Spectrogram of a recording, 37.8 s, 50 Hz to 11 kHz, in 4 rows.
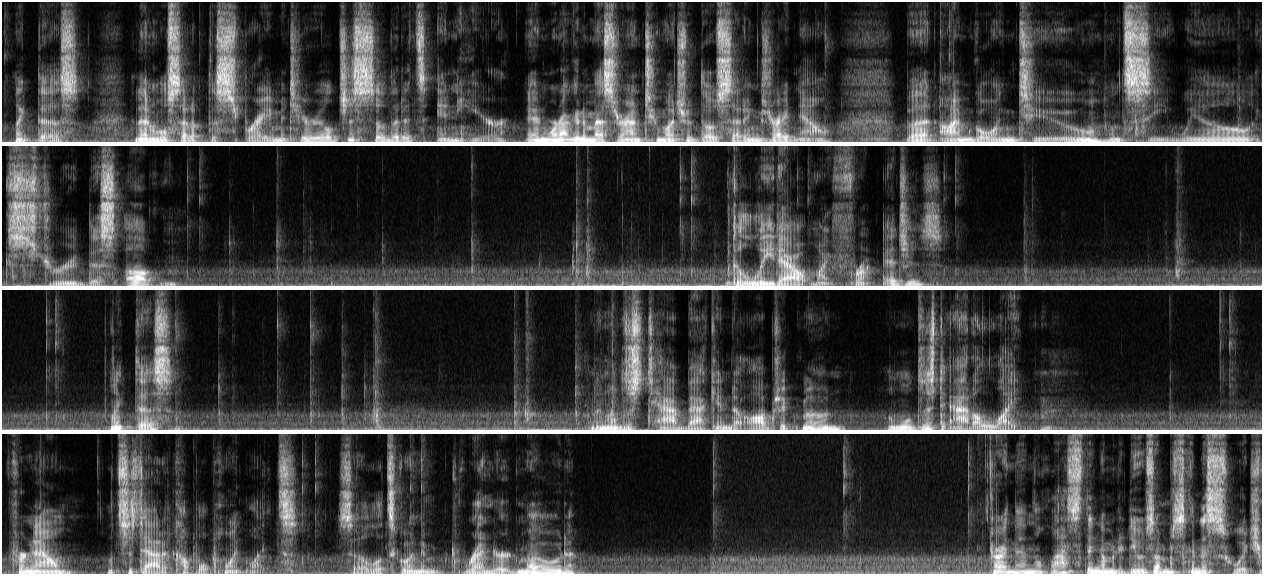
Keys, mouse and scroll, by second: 3.4-5.4 scroll up 9, 5.4 middle click, 6.5-7.7 scroll down 2, 7.0 click, 8.4 Tab, 9.6 e, 11.4-12.1 scroll down 5, 12.0-12.5 scroll up 3, 12.5-13.7 scroll down 4, 13.7 2, 14.5 click, 15.3 shift+click, 16.4 click, 18.1 x, 19.8 middle click, 20.2-20.9 scroll up 3, 20.9 middle click, 21.5 shift+a, 22.7 Tab, 23.3 shift+a, 29.5 g, 31.4 click, 33.6 click, 33.7 click, 33.7 scroll up 2, 33.8 middle click, 33.8 scroll down 2, 34.0 x, 34.1 g, 34.2 click, 34.3-34.8 scroll down 5, 34.3 shift+d, 34.4 shift+d, 34.5 middle click, 34.6 middle click, 34.6 middle click, 34.6 scroll up 2, 34.8 middle click, 34.8 click, 35.1 shift+click, 35.2 shift+click, 35.3 click, 35.4 click, 35.5 middle click, 35.5 KP_0, 35.6 middle click, 35.6-37.8 scroll up 1.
